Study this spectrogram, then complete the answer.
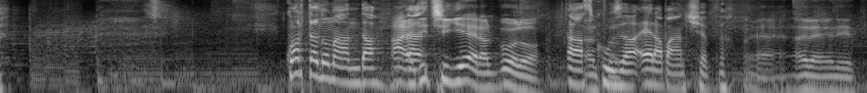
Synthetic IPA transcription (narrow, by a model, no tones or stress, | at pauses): kwart̪ad̪omand̪aad̪it͡ʃːikiɛːɾalvoːlo | askuːzaɛːɾapant͡ʃɛfɛabɛed̪et̪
